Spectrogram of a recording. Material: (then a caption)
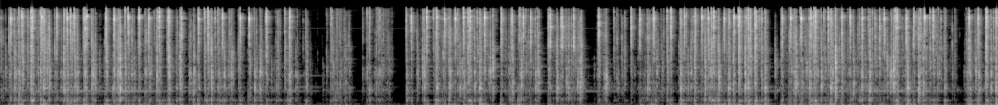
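Plastic. Long nails and fingertips type on a retro typewriter-style backlit mechanical keyboard with round plastic keycaps. The result is a fast, steady stream of sharp, bright plastic clicks and clacks with very short decay, broken by a brief quieter pause around the fifth and sixth seconds.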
